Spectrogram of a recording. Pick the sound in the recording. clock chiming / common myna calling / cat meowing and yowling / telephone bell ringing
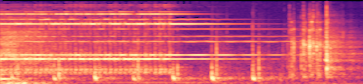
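telephone bell ringing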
